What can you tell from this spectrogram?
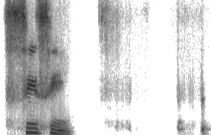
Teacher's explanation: सीटी जैसी आवाज को सफीर कहा जाता है। सीटी की इनमें आवाज निकलती है।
